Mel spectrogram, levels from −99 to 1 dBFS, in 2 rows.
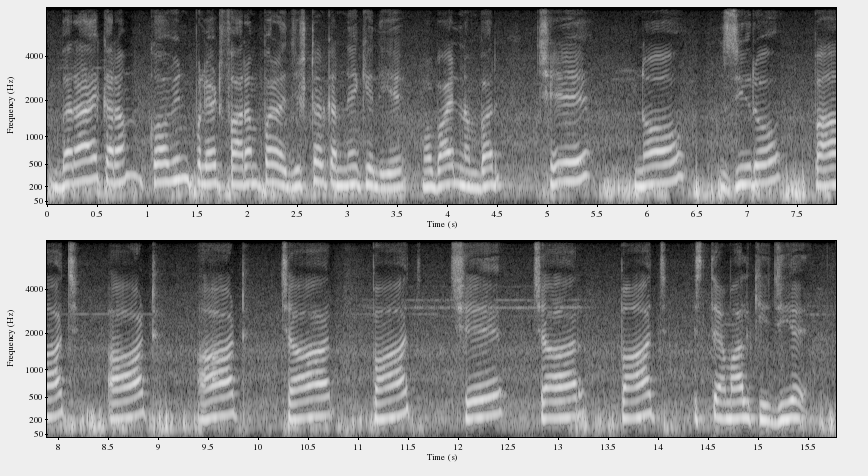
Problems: constant background noise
